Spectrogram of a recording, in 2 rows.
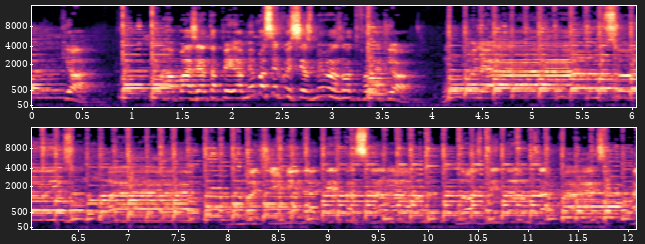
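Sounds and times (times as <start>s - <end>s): banjo strummed: 0.0s - 1.5s, 3.3s - 12.0s
man singing: 3.4s - 12.0s.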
